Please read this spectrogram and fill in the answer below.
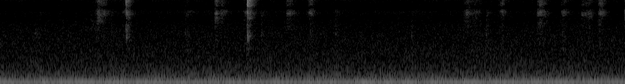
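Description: Near silence: a steady low hum of room tone with a few faint clicks, the most distinct about three seconds in.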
